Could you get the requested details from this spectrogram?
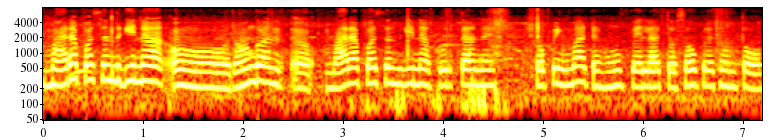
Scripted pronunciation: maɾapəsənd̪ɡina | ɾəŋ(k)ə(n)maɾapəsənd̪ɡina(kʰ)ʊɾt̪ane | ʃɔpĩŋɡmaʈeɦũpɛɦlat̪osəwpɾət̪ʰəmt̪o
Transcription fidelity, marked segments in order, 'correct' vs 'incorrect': incorrect, correct, incorrect

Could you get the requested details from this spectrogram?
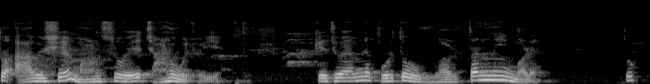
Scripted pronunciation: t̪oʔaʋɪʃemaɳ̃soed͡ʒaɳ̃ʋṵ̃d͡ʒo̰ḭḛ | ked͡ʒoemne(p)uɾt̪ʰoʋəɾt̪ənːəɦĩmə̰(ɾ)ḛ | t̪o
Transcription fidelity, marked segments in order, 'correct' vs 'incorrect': correct, incorrect

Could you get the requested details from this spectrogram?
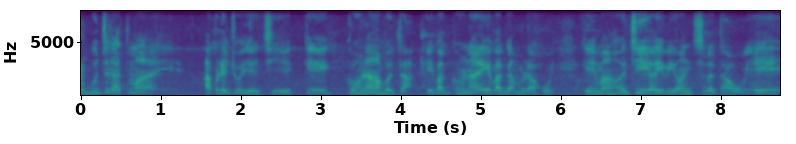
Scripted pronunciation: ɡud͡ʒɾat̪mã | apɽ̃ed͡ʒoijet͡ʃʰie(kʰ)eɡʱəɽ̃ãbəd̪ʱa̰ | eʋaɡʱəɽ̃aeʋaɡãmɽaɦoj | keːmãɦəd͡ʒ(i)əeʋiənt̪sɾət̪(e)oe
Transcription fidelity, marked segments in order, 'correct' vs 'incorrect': incorrect, correct, incorrect

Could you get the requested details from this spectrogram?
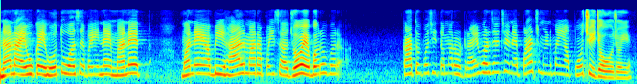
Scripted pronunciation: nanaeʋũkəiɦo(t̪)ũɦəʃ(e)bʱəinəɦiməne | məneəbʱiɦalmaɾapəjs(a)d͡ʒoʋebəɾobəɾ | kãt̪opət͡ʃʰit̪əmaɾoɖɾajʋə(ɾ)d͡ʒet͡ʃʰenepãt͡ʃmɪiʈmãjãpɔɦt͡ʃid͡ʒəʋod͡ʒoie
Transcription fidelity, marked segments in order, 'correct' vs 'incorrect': correct, correct, correct, correct

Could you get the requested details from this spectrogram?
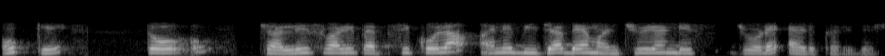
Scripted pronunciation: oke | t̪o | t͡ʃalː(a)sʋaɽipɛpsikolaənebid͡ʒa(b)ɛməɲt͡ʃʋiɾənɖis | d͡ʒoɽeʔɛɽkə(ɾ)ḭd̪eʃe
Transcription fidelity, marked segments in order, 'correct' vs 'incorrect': incorrect, correct, correct

